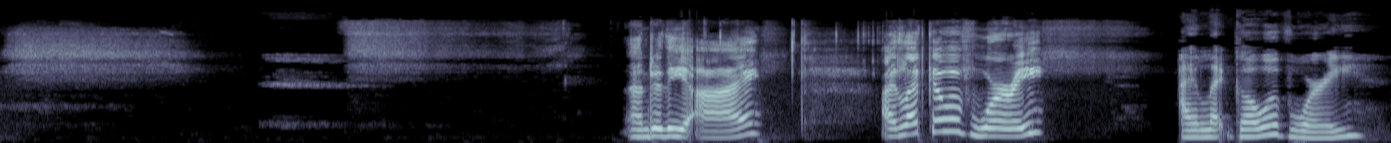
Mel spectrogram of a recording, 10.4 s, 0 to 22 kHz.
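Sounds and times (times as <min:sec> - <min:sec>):
deep breathing during a guided affirmation meditation: 0:00.0 - 0:04.3, 0:06.0 - 0:06.6
speech: 0:04.7 - 0:05.8, 0:06.6 - 0:07.9, 0:08.8 - 0:10.3.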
